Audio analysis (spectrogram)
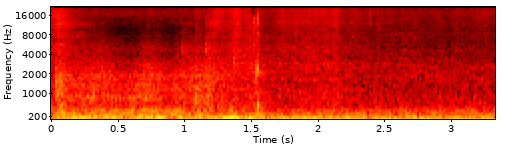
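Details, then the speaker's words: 1946 Plymouth Special De Luxe, warm from indoor storage, started by starter button without choke after electric fuel pump primes: brief starter click, engine catches at once into a low even rumble; healthy start. "See how easily that car starts."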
